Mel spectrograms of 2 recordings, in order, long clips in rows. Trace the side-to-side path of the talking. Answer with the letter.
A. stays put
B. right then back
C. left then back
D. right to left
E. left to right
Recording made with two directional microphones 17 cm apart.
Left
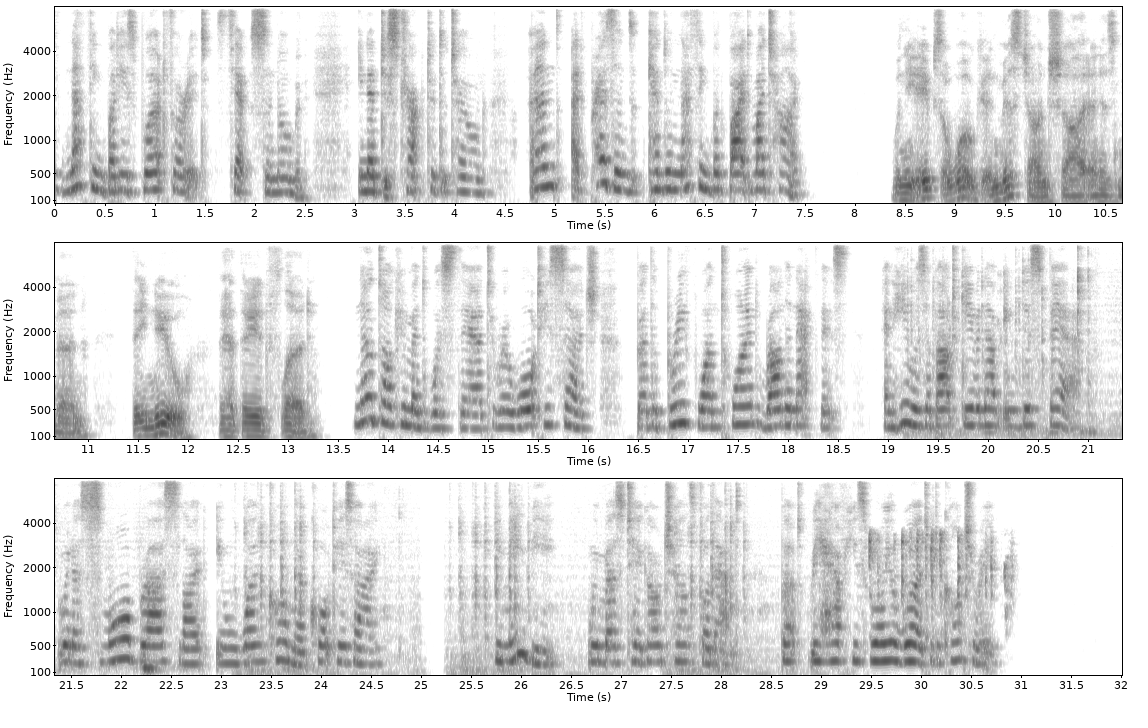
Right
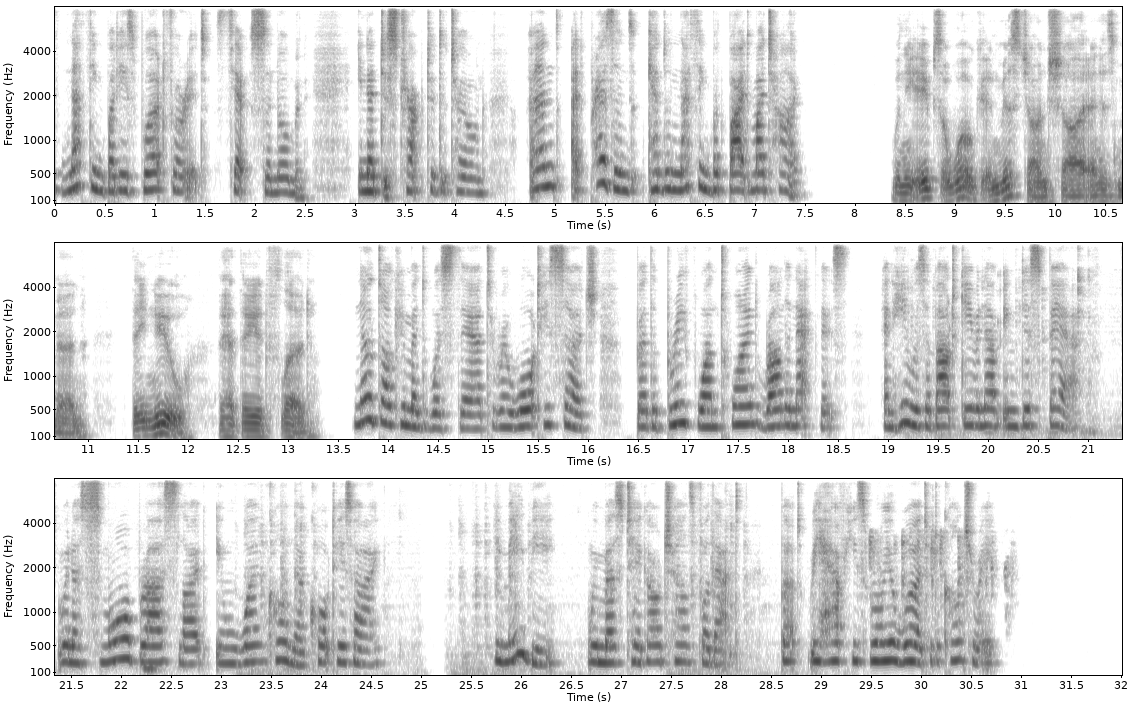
A.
